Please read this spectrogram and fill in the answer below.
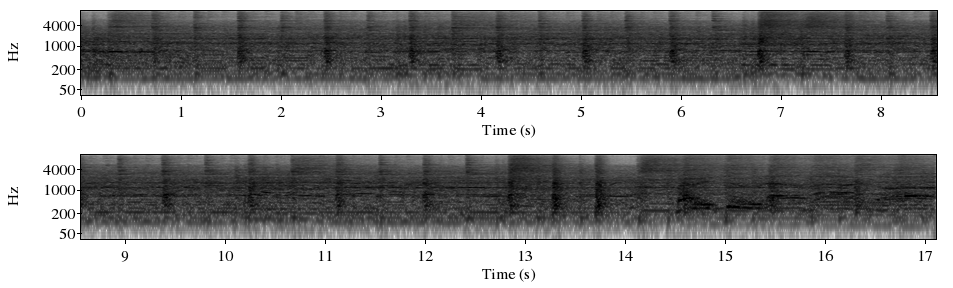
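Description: Thrash/death metal band playing live, an instrumental passage of heavily distorted electric guitars over a drum kit. The drums give sharp accented hits at a steady pace of a little over one a second, with a quicker run of hits about three quarters of the way through.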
